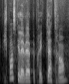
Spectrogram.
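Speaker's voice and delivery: ordinary talk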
